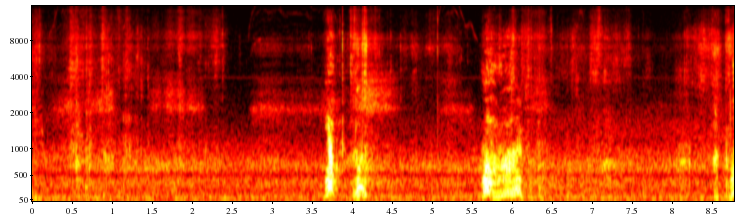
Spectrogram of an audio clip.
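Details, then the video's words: Dog in a basement stairwell, after taking a small drink of water, barking at the person recording because it wants to play: two sharp double barks a couple of seconds apart, with a third starting at the end, over quiet room hum. "Dog in basement stairwell and beyond, getting a little drink of water and then barking at me."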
